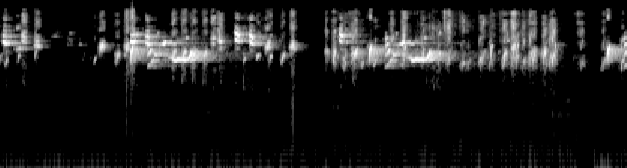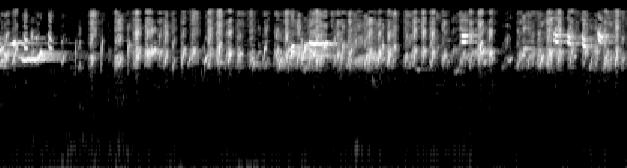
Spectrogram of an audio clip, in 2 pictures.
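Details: European goldfinch stimulation recording of collective twittering, mating and readiness calls meant to make caged males sing; dense high tinkling chatter in bursts, with a short pause near two seconds and another near five.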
